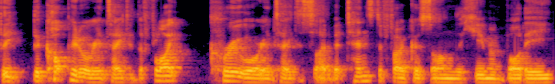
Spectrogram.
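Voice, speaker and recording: Low-pitched for a man, this voice has a dark, mellow tone. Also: ordinary pitch variation, fairly quick pace. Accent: English. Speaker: university lecturer. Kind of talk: recorded lecture. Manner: casual, informal; hesitant, many fillers.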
